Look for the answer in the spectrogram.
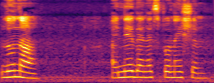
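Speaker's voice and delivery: ordinary delivery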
